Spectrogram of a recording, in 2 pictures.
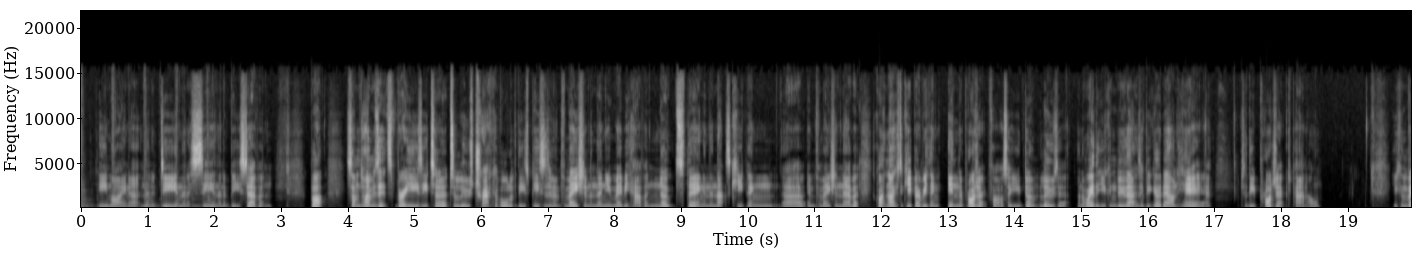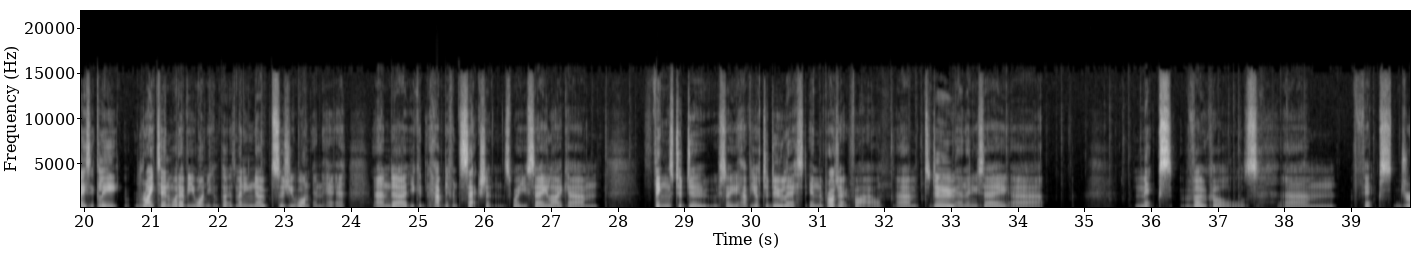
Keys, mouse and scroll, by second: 2.2 space, 9.6 super+q, 21.5 Return, 21.6 Return, 21.7 Return, 21.9 Return, 22.7-23.7 typing, 25.9 super+c, 26.4 Right, 26.6 super+v, 27.4 super+v, 27.7 super+v, 31.2 Return, 31.4 Return, 31.5-39.8 typing.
